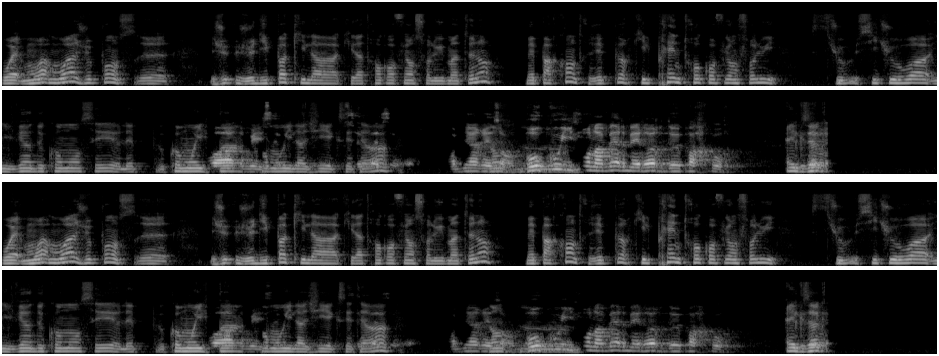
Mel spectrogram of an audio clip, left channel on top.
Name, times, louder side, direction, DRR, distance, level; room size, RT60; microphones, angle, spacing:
voice 1, 0.0-5.0 5.2-7.8 8.2-13.2 14.2-15.1 17.2-17.6, right 1 dB, 10° right, 0.3 m, -32 dB
voice 2, 11.4-12.2 12.9-13.5 13.8-16.7 17.4-17.6, left 4 dB, 60° left, 0.4 m, -29 dB
3.4 x 3.3 x 4.4 m
head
